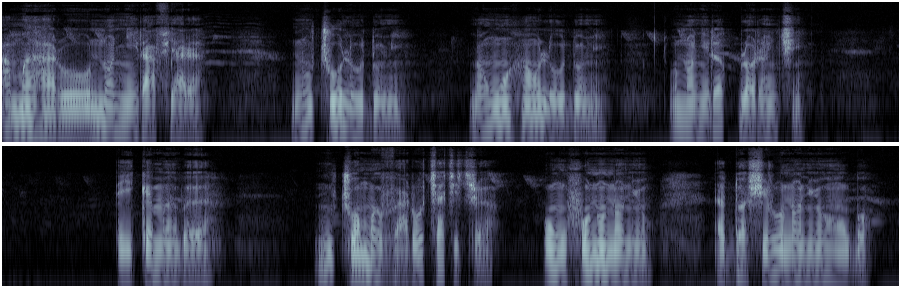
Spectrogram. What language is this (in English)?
Ewe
